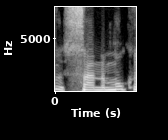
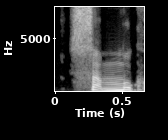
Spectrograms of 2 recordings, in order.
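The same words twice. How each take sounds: First: सन्मुख said with a clear n before m, san-mukh; wrong form sanmukh. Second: सम्मुख said with a doubled held m, sam-mukh; correct form sammukh. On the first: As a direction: say सन्मुख as the wrong spelling with n then m. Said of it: "सन्मुख नहीं होता है". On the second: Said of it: "सम्मुख होता है". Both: Shown as a demonstration.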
